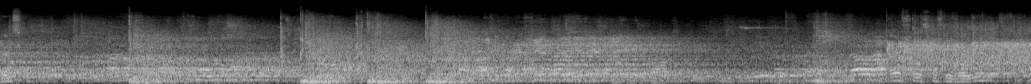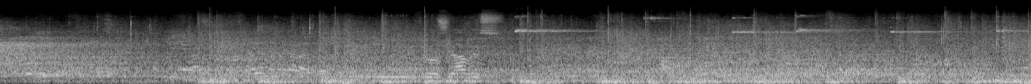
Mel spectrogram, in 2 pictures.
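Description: A basketball bouncing on a hardwood gym floor during play, with players' voices echoing around the large hall.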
